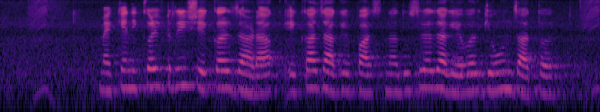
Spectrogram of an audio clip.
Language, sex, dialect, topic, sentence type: Marathi, female, Southern Konkan, agriculture, statement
